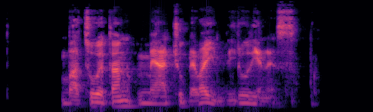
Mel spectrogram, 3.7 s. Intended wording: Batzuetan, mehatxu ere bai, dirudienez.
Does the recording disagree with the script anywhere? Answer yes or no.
no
